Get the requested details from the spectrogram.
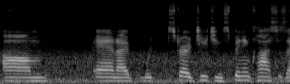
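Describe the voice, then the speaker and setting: With an American accent, a speaker moves at a fairly quick pace as noticeable noise plays in the background. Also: woman. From Miami, Florida. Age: 60s. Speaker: personal trainer and spinning instructor. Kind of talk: casual talk to camera.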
